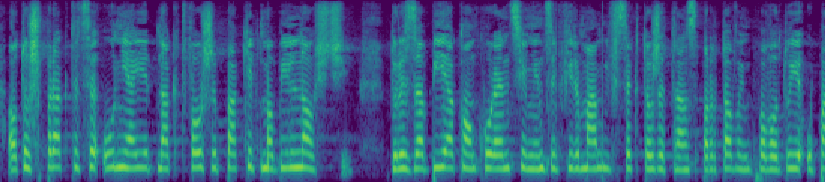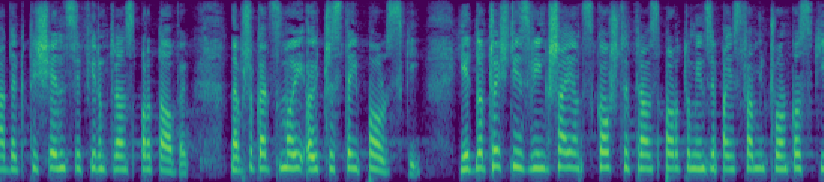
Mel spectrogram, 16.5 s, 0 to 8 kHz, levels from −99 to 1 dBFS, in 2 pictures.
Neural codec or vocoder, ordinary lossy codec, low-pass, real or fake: codec, 16 kHz, 8 kbps, FreqCodec, larger model; none; none; fake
